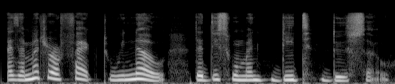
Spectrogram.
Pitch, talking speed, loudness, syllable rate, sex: 210 Hz, 195 wpm, -16 LUFS, 4.4 syllables/s, female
